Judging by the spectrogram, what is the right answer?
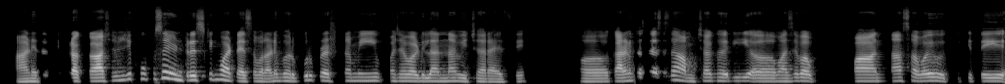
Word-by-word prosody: आणि 135 +2 +1
त्यात 145 +1 -12
हे - - -44
प्रकाश 160 +1 +6
म्हणजे 200 +6 -3
खूप 255 -1 -7
असं 295 +4 +2
इंटरेस्टिंग 205 -1 +2
वाटायचं 150 -7 +2
मला 140 -2 0
आणि 160 - -1
भरपूर 165 +4 -3
प्रश्न 175 0 -2
मी 170 0 -2 0.2
माझ्या 155 -1 -3
वडिलांना 150 0 +1
विचारायचे. 135 -3 -4 0.6
अ, - - -7 0.3
कारण 155 +2 +5
कसं 175 +10 -4
असायचा 275 -6 -5
ना, 200 - +3
आमच्या 165 0 -2
घरी 165 0 -3
अ, 145 - +2 0.2
माझ्या 145 +3 -2
पप्पांना 155 +1 0
सवय 165 0 +1
होती, 160 -3 -4
की 150 - -11
ते 155 -1 0
155 Hz, 185 wpm, -26 LUFS, 150-170 Hz, 0.6 s, प्रकाश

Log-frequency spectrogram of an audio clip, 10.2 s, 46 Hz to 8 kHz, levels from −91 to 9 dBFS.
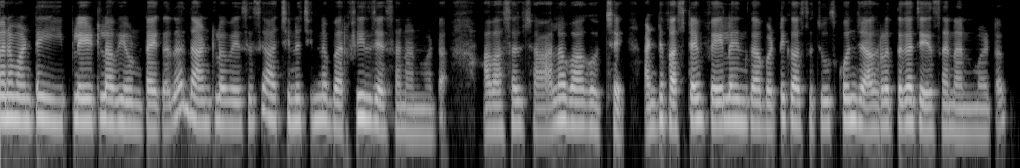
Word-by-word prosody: మనం 210 0 +7
అంటే 195 +2 +2 0.2
ఈ - - -5
ప్లేట్లవి 190 -1 +3
ఉంటాయి 165 0 0
కదా! 165 - -1
దాంట్లో 180 0 +1
వేసేసి 185 +7 -5
ఆ - - +3
చిన్న, 195 -1 0
చిన్న 200 +1 -1
బర్ఫీలు 200 +4 +2
చేశాననమాట. 140 -3 -6 0.5
అవసలు 170 +3 -3
చాలా 180 +7 0
బాగొచ్చాయి. 170 -3 -2 0.2
అంటే 170 +5 -1
ఫస్ట్ 165 +2 +1
టైమ్ 195 0 +3
ఫెయిలయింది 185 +1 +2
కాబట్టి 170 +3 -2
కాస్త 180 0 0
చూసుకొని 195 +2 +1
జాగ్రత్తగా 175 +3 +2
చేశాననమాట. 150 0 -5
175 Hz, 145 wpm, -23 LUFS, 160-195 Hz, 0.5 s, మనం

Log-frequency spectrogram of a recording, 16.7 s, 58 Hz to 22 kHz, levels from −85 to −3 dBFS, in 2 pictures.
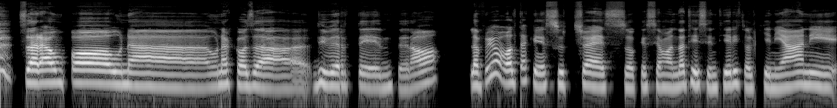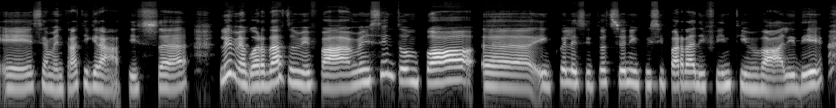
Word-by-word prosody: sarà 230 0 +7
un 235 0 -3
po' 230 -2 +9
una 190 -4 +1
una 210 +3 -3
cosa 180 -5 -1
divertente, 195 -4 -5
no? 215 +9 -1 0.3
La 205 - +1
prima 375 - -2
volta 230 -1 +1
che 260 - -5
è - - -5
successo 195 -3 -4
che 185 - -11
siamo 185 0 -7
andati 200 +4 -4
ai 205 - -2
sentieri 200 +2 -5
tolkieniani 190 +1 -2
e 175 +1 -4
siamo 190 -4 -9
entrati 175 +6 -6
gratis, 175 -3 -5 0.6
lui 330 +9 0
mi - - -3
ha - - +1
guardato 220 +7 +2
e - - -3
mi 205 -2 -3
fa: 180 -3 +3
"Mi 230 +4 -3
sento 330 -1 -5
un 245 -1 -6
po', 240 -3 -2 0.5
uhm, 185 -3 -2
in 200 -1 -6
quelle 235 -3 -4
situazioni 230 +2 -5
in 220 - -6
cui 210 - -10
si 220 +1 -12
parla 210 +1 -1
di 195 -1 -6
finti 205 +1 -9
invalidi". 180 +3 -1
200 Hz, 165 wpm, -20 LUFS, 180-220 Hz, 0.6 s, po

